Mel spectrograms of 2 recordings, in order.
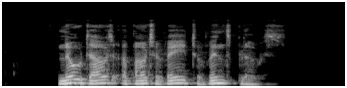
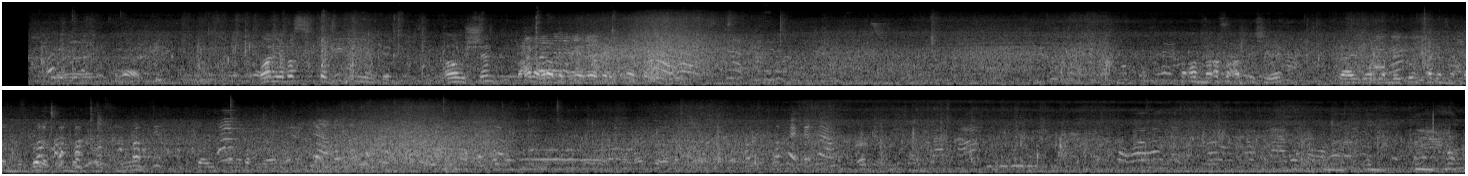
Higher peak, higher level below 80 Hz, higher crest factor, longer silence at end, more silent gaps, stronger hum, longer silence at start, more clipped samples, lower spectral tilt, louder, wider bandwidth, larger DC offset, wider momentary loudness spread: first, -2 dBFS vs -8 dBFS; first, -54 dBFS vs -72 dBFS; about the same, 18 dB vs 20 dB; first, 0.65 s vs 0 s; neither; neither; first, 0.55 s vs 0.25 s; neither; first, -6.5 dB/octave vs -3.5 dB/octave; first, -19 LUFS vs -29 LUFS; second, 9 kHz vs over 20 kHz; neither; first, 13 LU vs 9 LU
